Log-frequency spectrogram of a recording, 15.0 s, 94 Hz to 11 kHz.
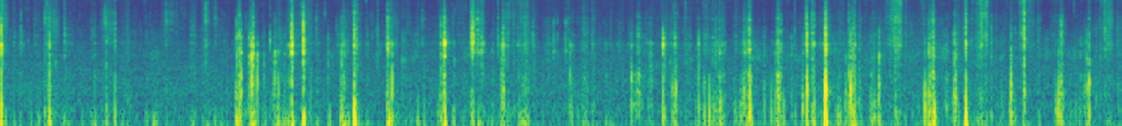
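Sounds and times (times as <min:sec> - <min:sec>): dog crunching chew treat: 0:00.0 - 0:14.9.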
